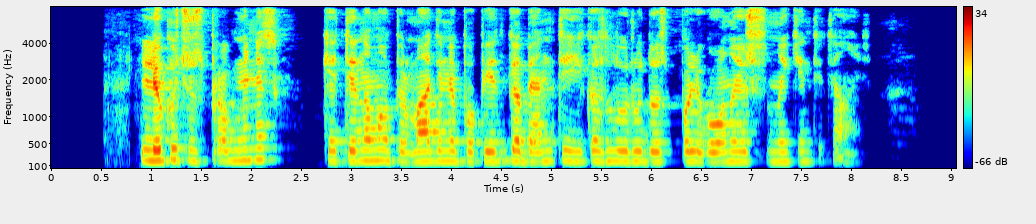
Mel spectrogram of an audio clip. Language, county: Lithuanian, Kaunas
